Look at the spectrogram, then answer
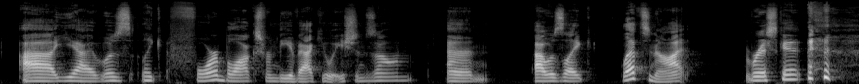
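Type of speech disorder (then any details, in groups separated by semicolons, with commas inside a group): None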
